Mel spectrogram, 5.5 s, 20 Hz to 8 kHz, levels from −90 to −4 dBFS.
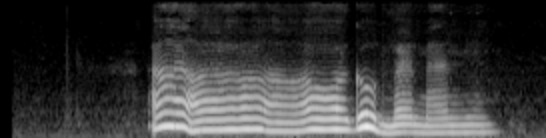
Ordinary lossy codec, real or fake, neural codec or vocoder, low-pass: none; fake; codec, 24 kHz, 0.9 kbps, WavTokenizer, medium speech release version 1; 7.2 kHz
